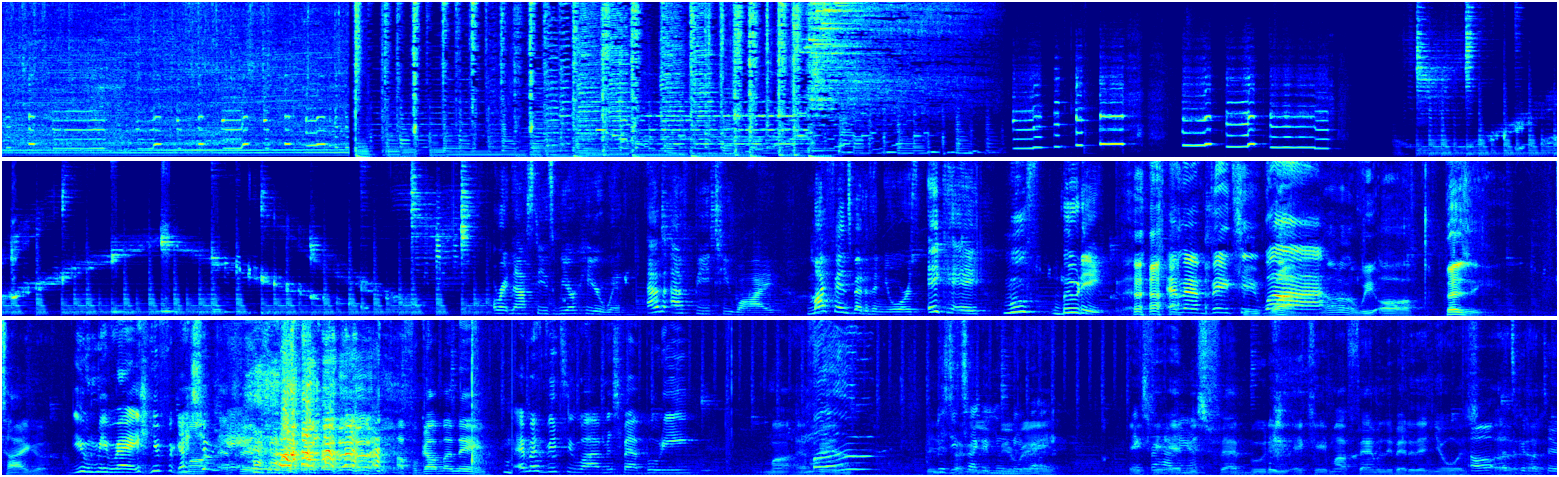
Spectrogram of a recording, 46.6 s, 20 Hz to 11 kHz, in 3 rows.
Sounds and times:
Music: 0.0s - 46.6s.

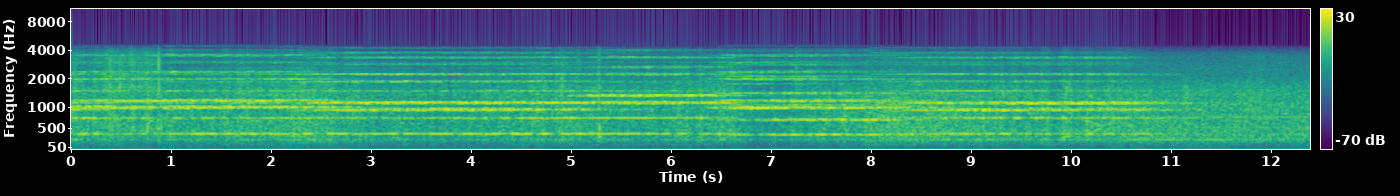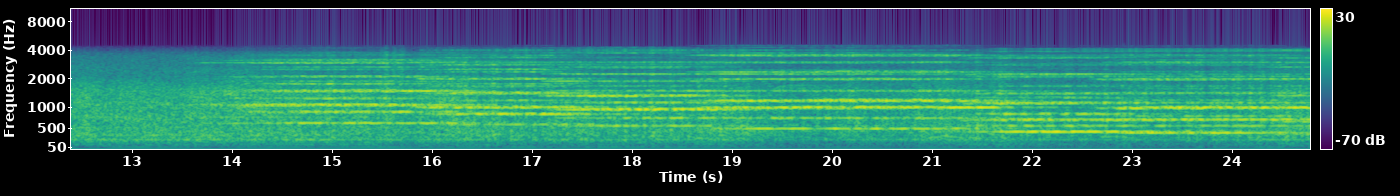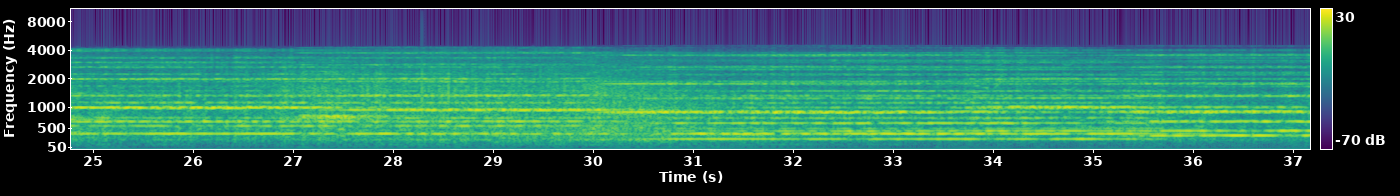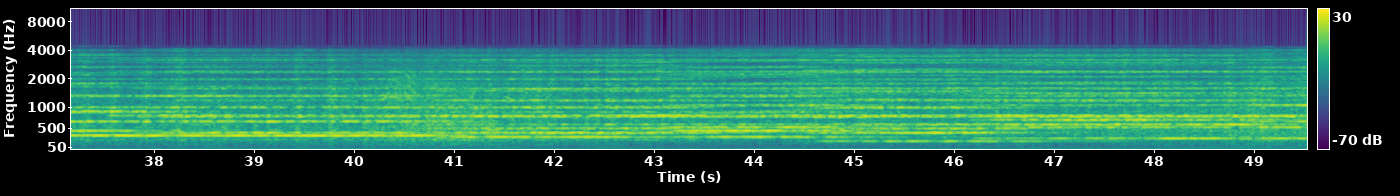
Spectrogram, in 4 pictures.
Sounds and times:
Music: 0.0s - 11.4s, 13.5s - 49.5s.

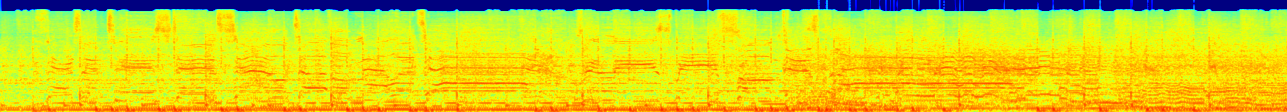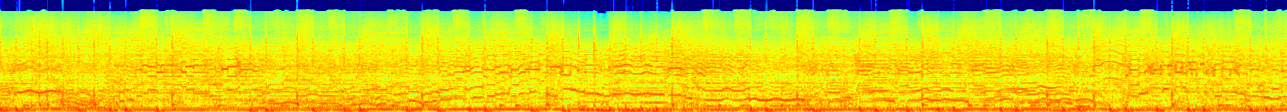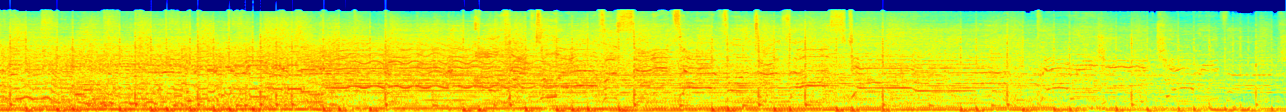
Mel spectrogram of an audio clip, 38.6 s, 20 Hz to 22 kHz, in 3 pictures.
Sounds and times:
Electric guitar: 0.0s - 38.6s
Heavy metal: 0.0s - 38.6s.

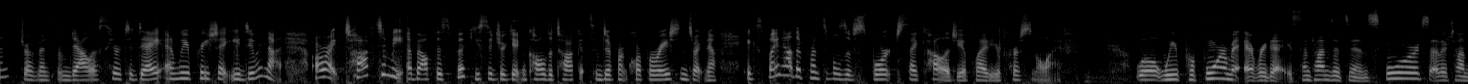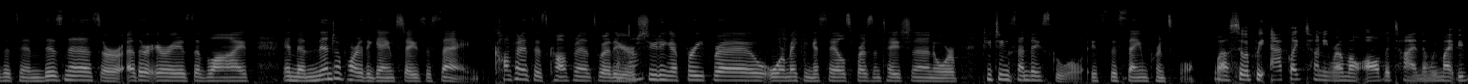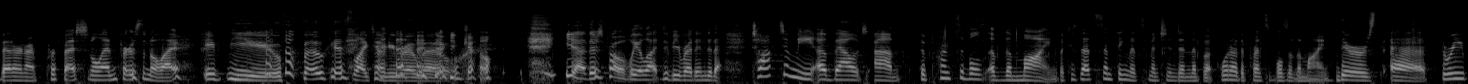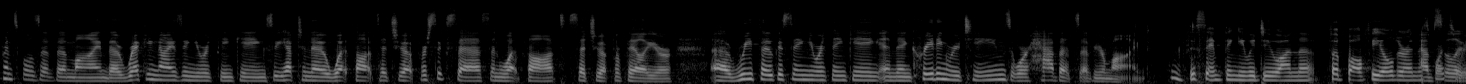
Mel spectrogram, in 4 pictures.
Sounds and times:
Speech: 11.4s - 34.3s, 35.0s - 58.7s.

